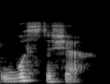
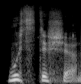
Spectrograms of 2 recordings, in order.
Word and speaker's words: Worcestershire: We don't kind of pronounce a hard C. So we would say Worcestershire. – Worcestershire.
